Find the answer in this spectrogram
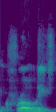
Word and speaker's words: Crowley: probably it's Crowley right Crowley rhymes with holy he rhymed it with holy in this poem called the beetle so oh very clever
